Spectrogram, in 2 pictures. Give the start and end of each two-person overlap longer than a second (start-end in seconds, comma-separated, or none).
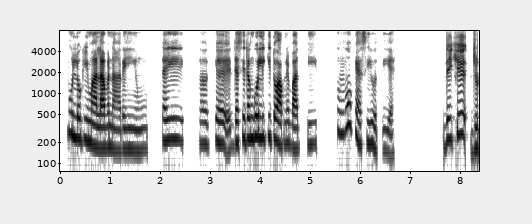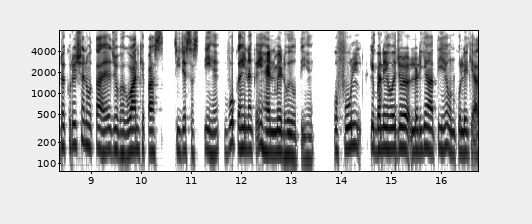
none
